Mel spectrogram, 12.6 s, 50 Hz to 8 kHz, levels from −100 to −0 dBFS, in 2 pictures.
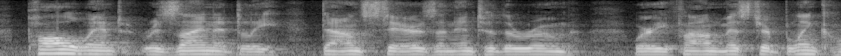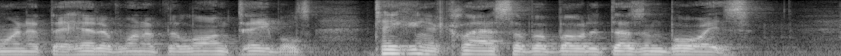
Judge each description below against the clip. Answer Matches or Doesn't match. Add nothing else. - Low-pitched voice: Matches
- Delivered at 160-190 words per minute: Doesn't match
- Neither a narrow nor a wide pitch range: Doesn't match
